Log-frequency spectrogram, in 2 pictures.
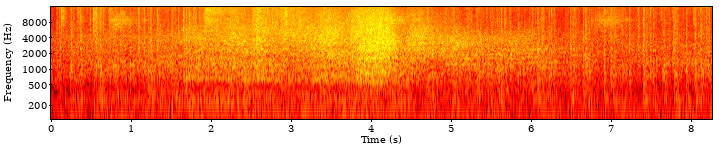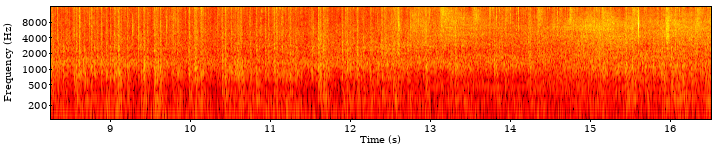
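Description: Steady rain on a wet outdoor lot, a hiss with dense crackly patter. A rushing hiss swells to a peak and drops away about four seconds in.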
